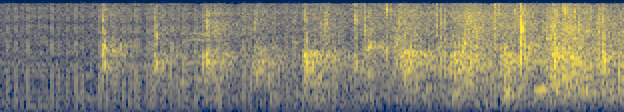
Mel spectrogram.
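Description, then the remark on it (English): An audience of men applauding, a dense patter of many hands clapping at once, building slightly louder over a few seconds with no voices on top. “Only the men are clapping, you see?”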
